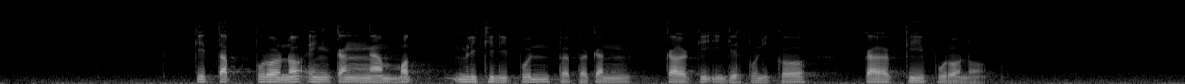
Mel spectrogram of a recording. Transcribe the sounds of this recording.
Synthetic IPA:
kit̪apːuɾɔnɔʔiŋkaŋːamɔt̪̚məliɡ̥i̤nipʊnb̥ä̤b̥ä̤kan | kalkiʔiŋɡɪhpunikɔkalkipuɾɔnɔ̰

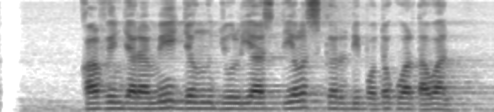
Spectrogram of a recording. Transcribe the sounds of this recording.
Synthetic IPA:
kalfind͡ʒaɾamid͡ʒɨŋd͡ʒuliast̪ilskɨrdipɔt̪ɔkuwart̪awan

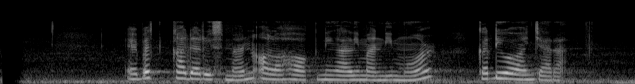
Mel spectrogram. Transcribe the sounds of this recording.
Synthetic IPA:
ʔɛbət̪̚kadaɾusmanɔ̰lɔɦɔk̚niŋalimandimur | kɨrdiwawaɲt͡ʃaɾa̰

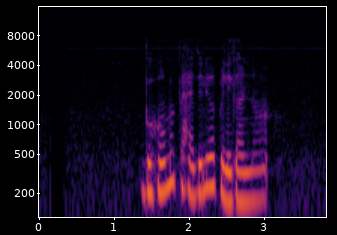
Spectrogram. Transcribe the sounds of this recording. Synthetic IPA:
boɦoməpæɦæd̪iliʋɐpiliɡanːɐʋa

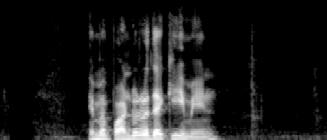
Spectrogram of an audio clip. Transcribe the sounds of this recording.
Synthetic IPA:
eməpaɳɖuɾəd̪ækiːmen

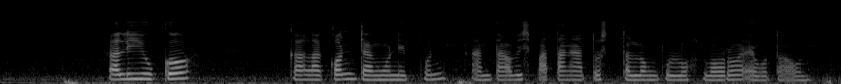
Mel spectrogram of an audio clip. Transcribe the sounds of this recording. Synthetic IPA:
kalijuɡ̥ɔ | kalakɔnɖ̥a̤ŋunipʊnant̪awɪspa̰t̪aŋat̪ʊst̪əlʊŋpulʊhlɔɾɔɛ̰wɔt̪aʊn

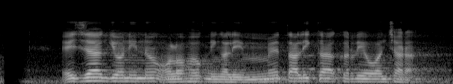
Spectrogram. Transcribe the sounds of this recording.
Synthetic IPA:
ʔed͡ʒaɡiɔninoɔlɔɦɔk̚niŋalimɛt̪alikakərdiawaɲt͡ʃaɾa̰

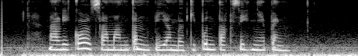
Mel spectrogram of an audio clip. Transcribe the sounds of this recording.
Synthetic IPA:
nalikɔsamant̪ənpijambaɡ̥ipʊnt̪aksɪhɲɛpɛŋ

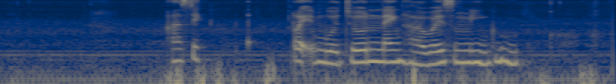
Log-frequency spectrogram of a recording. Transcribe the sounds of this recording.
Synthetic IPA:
ʔasɪk̚ | reʔmbod̥ʒ̥ɔnːɪŋɦawesəmiŋɡu

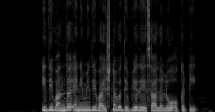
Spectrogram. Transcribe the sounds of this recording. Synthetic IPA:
id̪iʋɐnd̪ɐʔenimid̪iʋɐjʂɳɐʋɐd̪iʋjɐd̪ɛːʃaːlɐlo̞ːʔɔkɐʈi

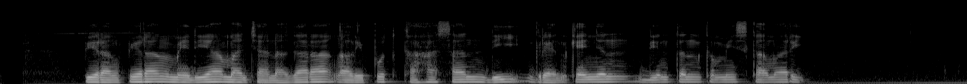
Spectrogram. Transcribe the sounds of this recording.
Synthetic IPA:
piɾaŋpiɾaŋmediamaɲt͡ʃanəɡaɾaŋalipʊt̪kʰaɦasandiɡɾɛnkɛɲəndint̪ənkəmiskamaɾi

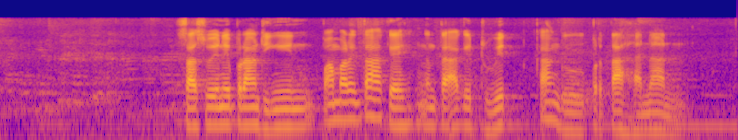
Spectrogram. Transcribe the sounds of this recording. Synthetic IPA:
sasuwenepəɾaŋd̥̪i̤ŋɪnpamaɾent̪ahakɛhŋənt̪ɛa̰keɖ̪̥ṳɪt̪̚ | kaŋɡopərt̪aɦanan

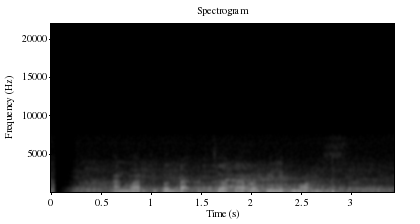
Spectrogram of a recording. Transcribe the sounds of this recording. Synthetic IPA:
ʔanward̪̥i̤kɔnt̪ɾa̰ʔkərd̥ʒ̥ɔ̤kaɾofilɪp̚moɾɪs

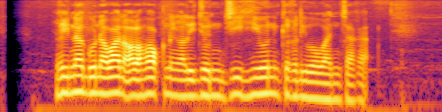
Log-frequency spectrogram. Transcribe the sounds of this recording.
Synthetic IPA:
rinaɡunawanɔlɔɦɔk̚niŋalid͡ʒund͡ʒiɦiʊnkɨrdiwawaɲt͡ʃaɾa̰

